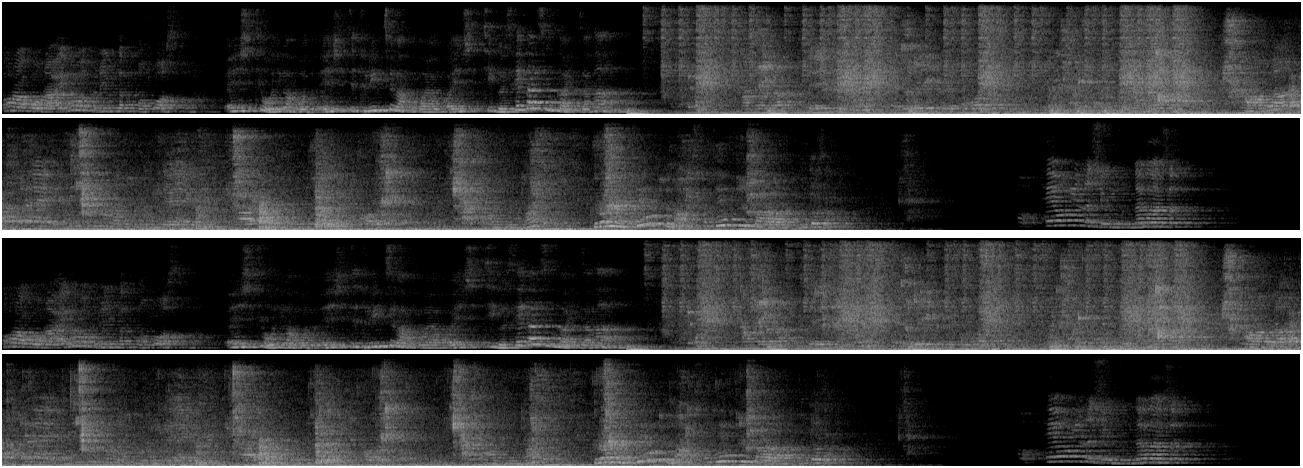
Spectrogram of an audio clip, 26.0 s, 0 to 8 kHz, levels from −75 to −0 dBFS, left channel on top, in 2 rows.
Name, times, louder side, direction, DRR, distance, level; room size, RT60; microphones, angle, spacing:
voice 1, 0.0-1.9 7.4-11.9 12.4-15.0 15.3-17.1 23.1-24.7, left 1 dB, 80° left, -4 dB, 1.0 m, -39 dB
voice 2, 2.2-6.2 12.4-12.7 17.8-18.4 18.9-21.4, left 1 dB, 40° left, -5 dB, 0.4 m, -35 dB
sound 1, 6.2-11.9, left 1 dB, 60° left, 1.1 m, -30 dB
sound 2, 6.2-22.2, right 1 dB, 25° right, 0.6 m, -37 dB
sound 3, 8.0-19.6, equal, 5° right, 1.0 m, -35 dB
3.2 x 3.2 x 3.1 m, 1.3 s
head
